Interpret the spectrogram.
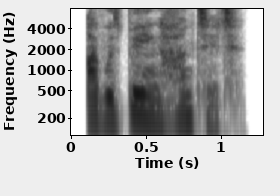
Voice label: Female; Skyrim Special Edition; Dawnguard Beleval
